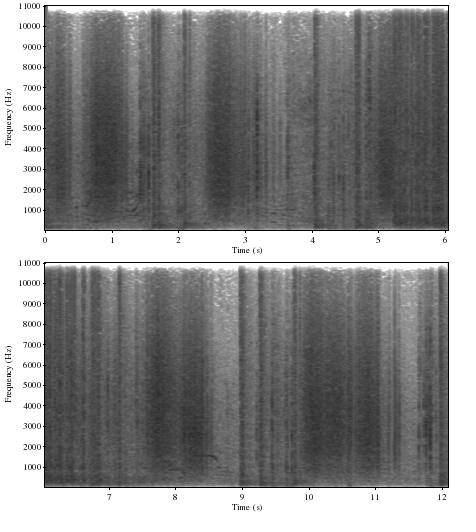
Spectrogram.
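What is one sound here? Fireworks burst with loud bangs and booms outdoors.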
